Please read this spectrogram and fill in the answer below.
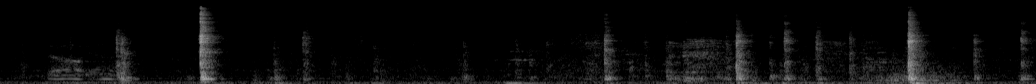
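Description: Clicks and knocks from the metal legs of a white folding table being worked and folded as it is taken down, with a sharp knock about two seconds in and another near the end.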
